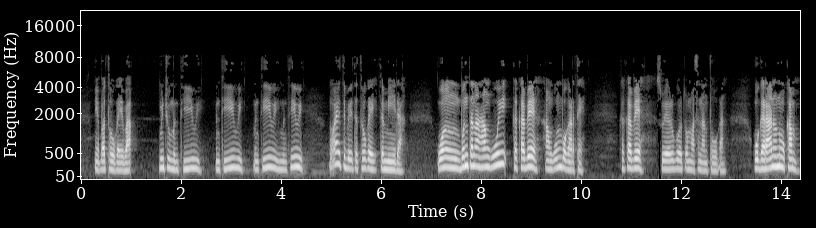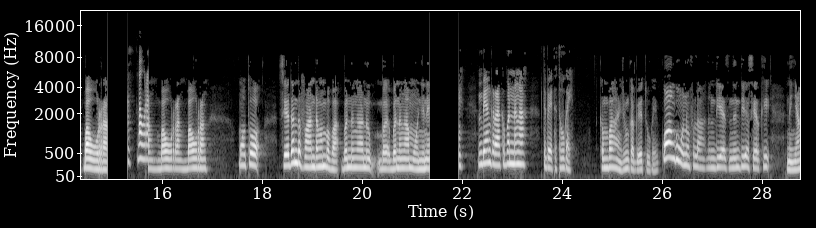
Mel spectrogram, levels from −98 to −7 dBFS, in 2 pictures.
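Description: Speech runs throughout, and it carries plainly audible damage that is likely MP3 compression. The sound is watery and swirly. S sounds carry metallic chirps, and onsets smear. That degree of damage points to a low bitrate, around 33 kbps. At that rate the encoder starves weak frequency lines, and they flicker in and out between frames. At 14.91 s the audio drops to silence for 0.41 s, until 15.32 s. This is a playback stall, likely from the player running out of data. It happens again at 21.35 s, this time for 0.58 s, until 21.94 s. Both times the sound halts mid-flow, then resumes where it stopped. Each stall is followed by catch-up at higher speed. From 15.32 s to 15.73 s the sound plays at double speed. Pitch jumps by roughly ten semitones, giving a chipmunk quality. From 21.94 s to 24.27 s it runs at 1.25 times speed, with pitch raised by about four semitones. The player is resampling its backlog to win back the lost time. 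Speed and pitch then fall back to normal.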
